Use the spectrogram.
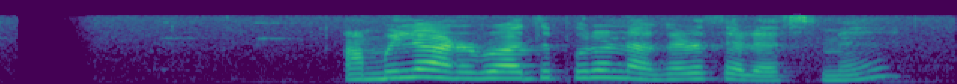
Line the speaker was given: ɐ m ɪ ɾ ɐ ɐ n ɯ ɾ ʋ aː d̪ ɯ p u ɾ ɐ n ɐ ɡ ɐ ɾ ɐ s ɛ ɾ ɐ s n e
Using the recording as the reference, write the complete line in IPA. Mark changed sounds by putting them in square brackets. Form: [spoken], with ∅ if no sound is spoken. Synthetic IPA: ɐ m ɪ [l] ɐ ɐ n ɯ ɾ ʋ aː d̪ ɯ p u ɾ ɐ n ɐ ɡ ɐ ɾ ɐ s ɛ [l] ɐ s [m] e

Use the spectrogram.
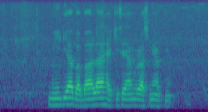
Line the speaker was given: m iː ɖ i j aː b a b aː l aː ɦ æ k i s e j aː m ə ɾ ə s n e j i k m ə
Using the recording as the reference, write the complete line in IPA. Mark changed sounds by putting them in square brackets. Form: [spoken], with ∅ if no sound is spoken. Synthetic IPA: m iː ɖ i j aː b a b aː l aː ɦ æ k i s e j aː m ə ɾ [a] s n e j [a] k m ə

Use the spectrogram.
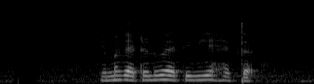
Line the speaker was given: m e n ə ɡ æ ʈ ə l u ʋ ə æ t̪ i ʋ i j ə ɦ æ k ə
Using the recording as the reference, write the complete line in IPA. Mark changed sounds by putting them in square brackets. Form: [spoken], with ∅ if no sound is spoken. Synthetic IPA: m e [m] ə ɡ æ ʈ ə l u ʋ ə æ t̪ i ʋ i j ə ɦ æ k ə

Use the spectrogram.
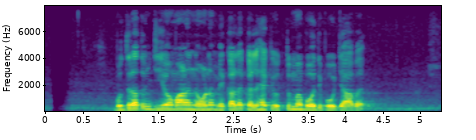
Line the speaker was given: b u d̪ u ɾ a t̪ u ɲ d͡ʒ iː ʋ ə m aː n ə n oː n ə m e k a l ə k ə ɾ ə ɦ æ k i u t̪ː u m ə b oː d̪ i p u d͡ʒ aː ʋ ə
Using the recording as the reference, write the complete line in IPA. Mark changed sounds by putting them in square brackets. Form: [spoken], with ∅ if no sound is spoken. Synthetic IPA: b u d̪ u ɾ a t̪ u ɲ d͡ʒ iː ʋ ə m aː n ə n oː n ə m e k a l ə k ə [l] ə ɦ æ k i u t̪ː u m ə b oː d̪ i p [uː] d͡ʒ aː ʋ ə

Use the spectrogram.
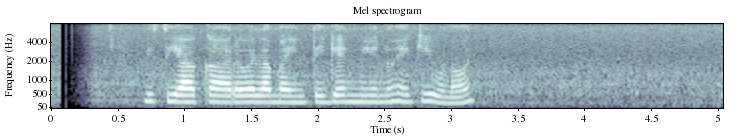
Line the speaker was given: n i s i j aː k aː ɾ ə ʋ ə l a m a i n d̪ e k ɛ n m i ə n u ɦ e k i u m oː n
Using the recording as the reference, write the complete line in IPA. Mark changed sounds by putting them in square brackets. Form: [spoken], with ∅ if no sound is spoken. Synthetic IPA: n i s i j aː k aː ɾ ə ʋ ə l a m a i n [t̪] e [ɡ] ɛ n m i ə n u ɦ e k i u [n] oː n

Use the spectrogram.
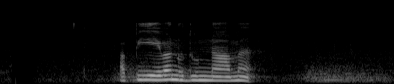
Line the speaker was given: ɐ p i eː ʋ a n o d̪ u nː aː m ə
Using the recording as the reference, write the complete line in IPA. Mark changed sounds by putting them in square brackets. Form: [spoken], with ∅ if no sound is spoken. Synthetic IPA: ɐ p i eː ʋ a n [u] d̪ u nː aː m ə

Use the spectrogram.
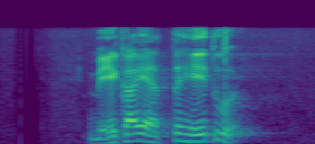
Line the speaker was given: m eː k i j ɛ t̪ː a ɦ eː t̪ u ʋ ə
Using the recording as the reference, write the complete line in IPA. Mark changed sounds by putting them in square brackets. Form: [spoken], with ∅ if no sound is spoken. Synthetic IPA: m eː k [a] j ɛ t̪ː [ə] ɦ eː t̪ u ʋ ə

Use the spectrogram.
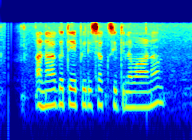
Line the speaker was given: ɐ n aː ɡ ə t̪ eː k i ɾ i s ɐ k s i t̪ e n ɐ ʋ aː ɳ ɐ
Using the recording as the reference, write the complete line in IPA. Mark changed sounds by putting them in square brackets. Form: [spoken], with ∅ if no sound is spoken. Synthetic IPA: ɐ n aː ɡ [ɐ] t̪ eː [p] i ɾ i s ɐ k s i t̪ [i] n ɐ ʋ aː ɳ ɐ

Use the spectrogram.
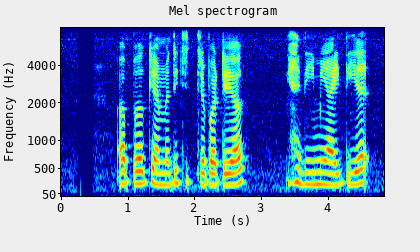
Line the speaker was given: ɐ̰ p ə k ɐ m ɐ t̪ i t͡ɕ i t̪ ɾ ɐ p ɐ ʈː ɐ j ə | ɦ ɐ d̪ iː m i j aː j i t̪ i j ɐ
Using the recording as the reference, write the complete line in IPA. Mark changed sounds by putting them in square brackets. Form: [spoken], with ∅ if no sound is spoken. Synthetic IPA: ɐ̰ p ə k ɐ m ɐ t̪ i t͡ɕ i t̪ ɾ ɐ p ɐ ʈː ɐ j [a] | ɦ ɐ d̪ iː m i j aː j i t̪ i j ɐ

